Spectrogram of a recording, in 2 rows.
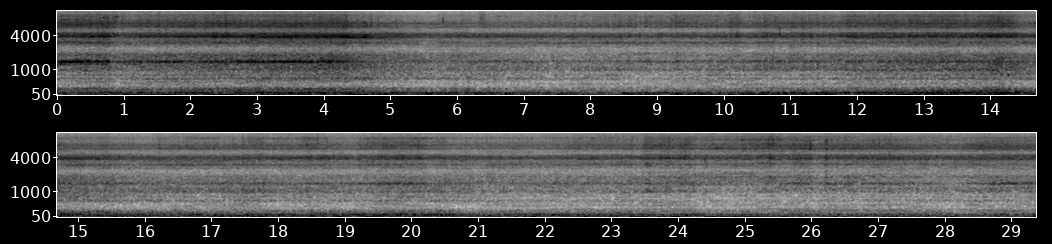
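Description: Yamaha WR250R dual-sport motorcycle's single-cylinder engine running steadily, a dense low rumble with no break.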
